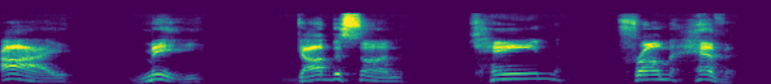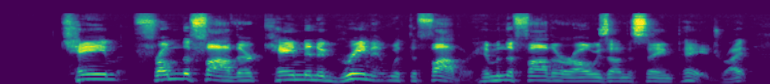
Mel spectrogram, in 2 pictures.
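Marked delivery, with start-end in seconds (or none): 0.0-9.4 much higher, slow, weight on "came"; emphatic paraphrase. Retold or imitated. Pastor voices Jesus' claim to the class, emphatic and slow. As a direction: hammer each "came from" slowly. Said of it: "That's Jesus saying".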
